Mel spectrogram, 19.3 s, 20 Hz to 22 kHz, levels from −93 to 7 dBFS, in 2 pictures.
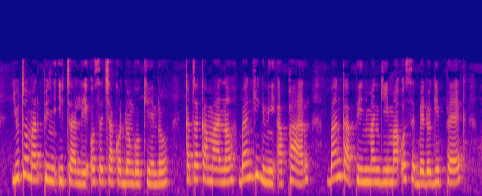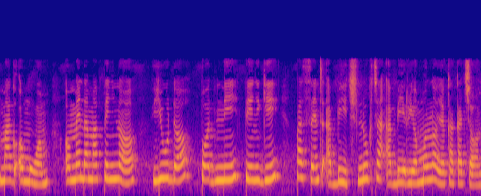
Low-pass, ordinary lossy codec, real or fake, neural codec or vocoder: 7.2 kHz; MP3, 48 kbps; real; none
